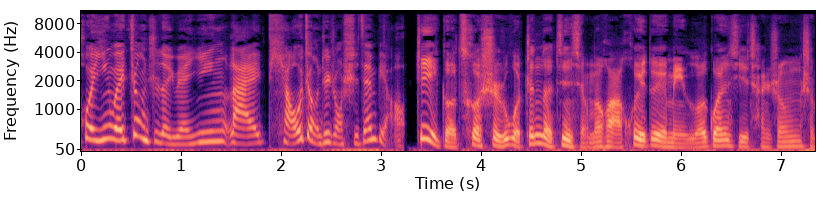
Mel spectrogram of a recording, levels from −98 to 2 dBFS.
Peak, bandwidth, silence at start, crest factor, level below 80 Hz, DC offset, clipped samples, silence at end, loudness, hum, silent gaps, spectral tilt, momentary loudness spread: -4 dBFS; 10.5 kHz; 0 s; 14 dB; -46 dBFS; under 0.1%; under 0.1%; 0 s; -20 LUFS; none; none; -5.5 dB/octave; 8 LU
